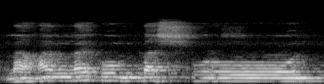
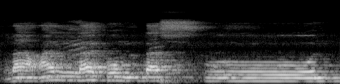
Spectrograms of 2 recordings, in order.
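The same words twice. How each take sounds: First: The second word has a sh sound. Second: The second word has a plain s sound. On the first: May you become thankful people. The speaker calls it right. "Yang pertama, la'allakum tashkurun, maknanya mudah-mudahan engkau menjadi orang-orang yang bersyukur" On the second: May you become drunkards. The speaker calls it wrong. "kalau yang kedua, ... mudah-mudahan kamu menjadi orang yang pemabuk"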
